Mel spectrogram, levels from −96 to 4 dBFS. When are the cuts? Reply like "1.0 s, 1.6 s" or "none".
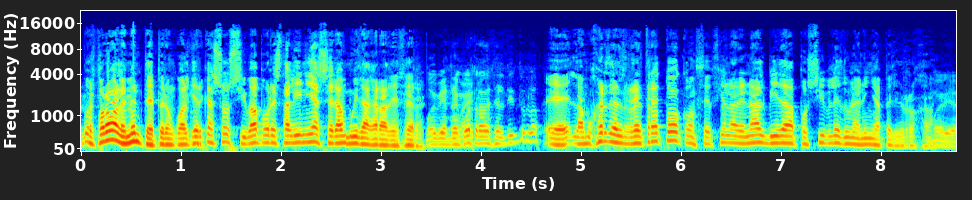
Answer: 2.6 s, 3.9 s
